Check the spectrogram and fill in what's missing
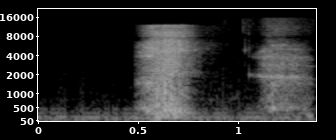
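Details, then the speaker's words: Race commentator with a head cold who sounds stuffy: one brief, sharp, airy sneeze followed by a softer exhaled rush, recorded at low level. "a little bit of a head cold. I do apologize if I sound a little bit stuffy, but hey, we're fighting through just like everybody else."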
